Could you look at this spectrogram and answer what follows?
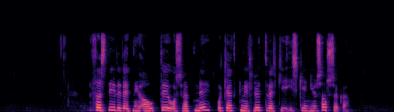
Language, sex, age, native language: Icelandic, female, 60-69, Icelandic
